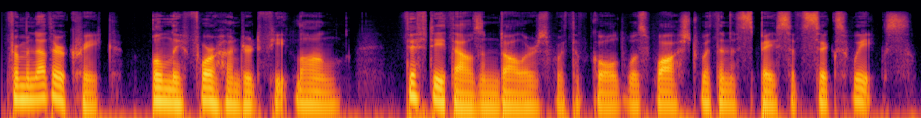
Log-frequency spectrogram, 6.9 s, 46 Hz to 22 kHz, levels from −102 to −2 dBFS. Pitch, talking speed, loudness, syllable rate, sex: 95 Hz, 190 wpm, -22 LUFS, 5.0 syllables/s, male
